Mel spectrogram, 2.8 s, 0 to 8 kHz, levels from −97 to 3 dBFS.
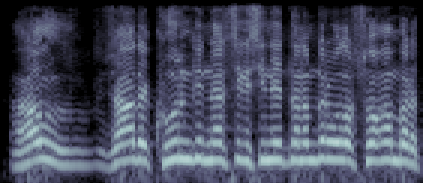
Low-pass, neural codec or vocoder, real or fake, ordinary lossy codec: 7.2 kHz; none; real; none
